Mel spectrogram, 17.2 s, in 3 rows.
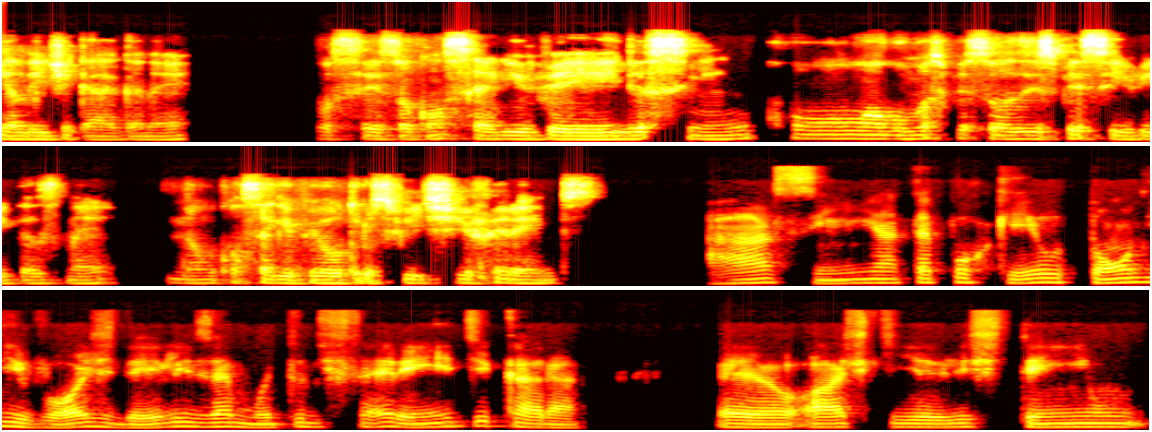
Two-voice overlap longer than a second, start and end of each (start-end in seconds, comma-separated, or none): none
